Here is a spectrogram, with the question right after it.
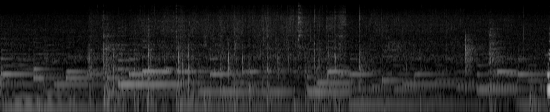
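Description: Onion, ginger garlic paste and green chili sauté in a pan in a steady, close, even sizzle with faint stirring scrapes. A layer of background music runs throughout, and no one speaks.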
